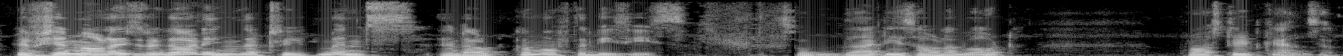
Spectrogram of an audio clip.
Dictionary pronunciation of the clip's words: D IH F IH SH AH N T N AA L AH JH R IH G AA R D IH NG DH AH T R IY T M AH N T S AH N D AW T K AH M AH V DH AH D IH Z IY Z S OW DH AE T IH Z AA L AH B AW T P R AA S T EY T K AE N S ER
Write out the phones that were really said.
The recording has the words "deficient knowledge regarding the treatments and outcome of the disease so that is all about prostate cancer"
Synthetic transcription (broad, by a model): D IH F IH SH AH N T N AA L AH JH R IH G AA R D IH NG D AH T R IY T M AH N T S AH N D AW T K AH M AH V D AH D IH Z IY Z S OW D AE T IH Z AA L AH B AW T P R AA S T EY T K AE N S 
